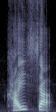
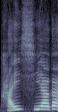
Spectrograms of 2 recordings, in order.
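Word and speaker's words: 芸者: 단어로는 가이샤. 자, 가이시야가 아니죠. 가이샤, 샤 발음이 되고요.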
